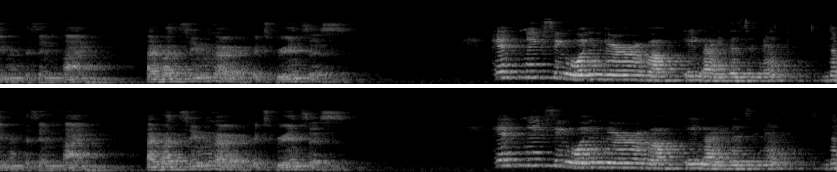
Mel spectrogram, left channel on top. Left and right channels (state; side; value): normal; both; correlation 0.46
